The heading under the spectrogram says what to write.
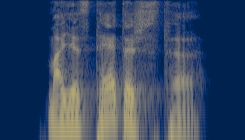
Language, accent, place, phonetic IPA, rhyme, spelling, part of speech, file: German, Germany, Berlin, [majɛsˈtɛːtɪʃstə], -ɛːtɪʃstə, majestätischste, adjective, De-majestätischste.ogg
- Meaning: inflection of majestätisch: 1. strong/mixed nominative/accusative feminine singular superlative degree 2. strong nominative/accusative plural superlative degree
